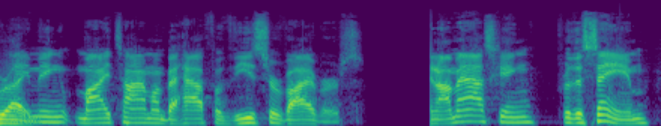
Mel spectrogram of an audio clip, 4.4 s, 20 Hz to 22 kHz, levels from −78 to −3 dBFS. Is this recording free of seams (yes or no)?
no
